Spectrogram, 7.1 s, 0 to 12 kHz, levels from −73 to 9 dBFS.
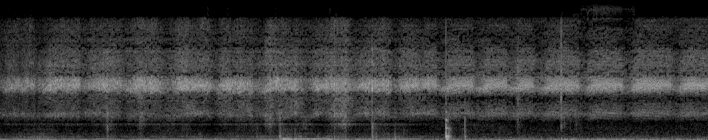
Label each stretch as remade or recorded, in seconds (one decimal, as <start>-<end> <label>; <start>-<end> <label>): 0.0-4.3 remade; 4.3-7.1 recorded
